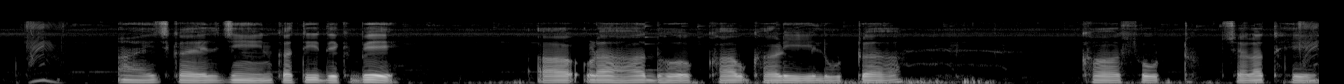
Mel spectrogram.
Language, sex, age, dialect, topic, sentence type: Chhattisgarhi, male, 18-24, Northern/Bhandar, banking, statement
